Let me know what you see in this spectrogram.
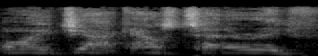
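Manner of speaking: very slow, drawn-out, high jeering heckling shout. Retelling what they love shouting at him: imitating a shout. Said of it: "I just love shouting Tenerife at him".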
